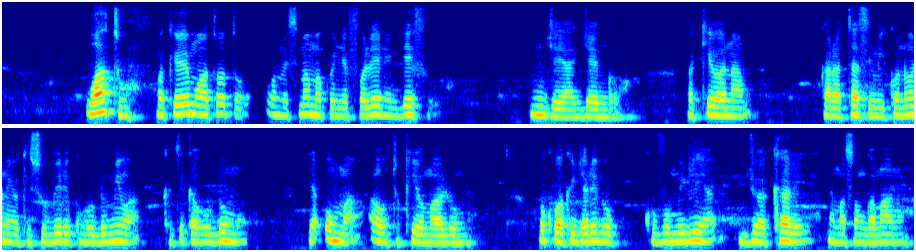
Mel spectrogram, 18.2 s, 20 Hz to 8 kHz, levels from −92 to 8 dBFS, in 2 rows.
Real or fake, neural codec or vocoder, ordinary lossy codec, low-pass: real; none; Opus, 16 kbps; 7.2 kHz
